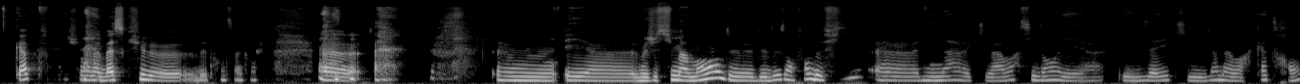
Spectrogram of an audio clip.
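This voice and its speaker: Speaking at a very slow pace with long, frequent pauses, a woman has a dark, mellow tone. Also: medium pitch for a woman, ordinary pitch variation, big swings in loudness. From Dordogne, southwestern France. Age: 30s. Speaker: doula. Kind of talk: interview. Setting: at home. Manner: halting, many fillers and repetitions.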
